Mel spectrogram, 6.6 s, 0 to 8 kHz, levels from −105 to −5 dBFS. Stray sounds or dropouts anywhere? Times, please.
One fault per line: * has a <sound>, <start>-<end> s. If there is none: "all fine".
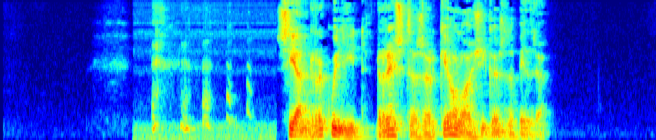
* has a laugh, 1.5-2.6 s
